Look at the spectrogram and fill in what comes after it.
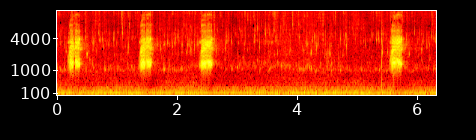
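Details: Pond-dwelling tree frog calling out of sight: four short rasping croaks, the first three spaced about a second apart, then a pause before the last, with a soft low hum throughout.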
